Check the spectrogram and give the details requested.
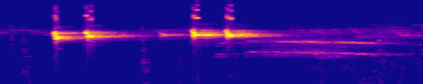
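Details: Sooty-headed bulbul lure sound: two pairs of crisp, clicking chirps followed by a drawn-out, wavering lower warble. Used to provoke reluctant birds.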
